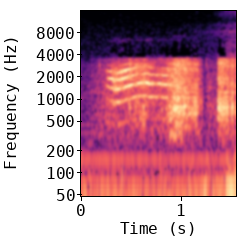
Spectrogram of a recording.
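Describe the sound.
A male house cat meowing, giving one drawn-out, whining meow with a wavering pitch. The sound is fairly soft and stands alone with no voices.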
